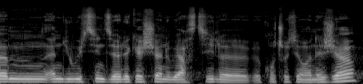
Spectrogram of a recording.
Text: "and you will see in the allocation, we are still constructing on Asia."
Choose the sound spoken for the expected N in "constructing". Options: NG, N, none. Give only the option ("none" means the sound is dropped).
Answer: none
